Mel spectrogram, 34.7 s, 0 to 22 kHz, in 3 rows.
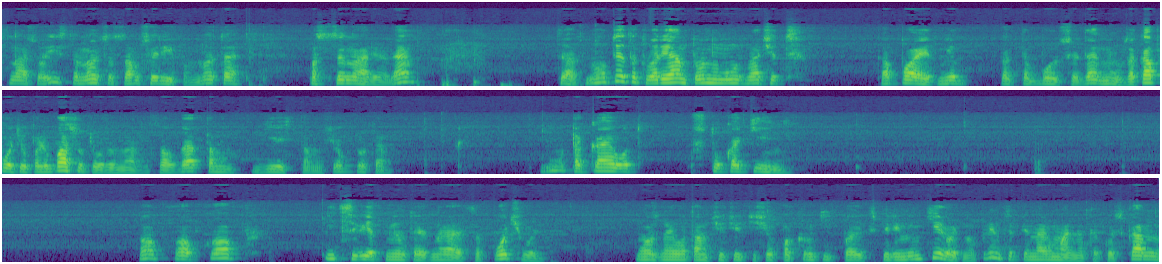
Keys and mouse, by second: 2.2 shift+middle click, 2.8 middle click, 5.1 space, 6.0-18.9 drag, 20.2-21.2 middle drag, 22.9-26.6 middle drag, 26.9-30.9 middle drag, 32.2-34.1 middle drag.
